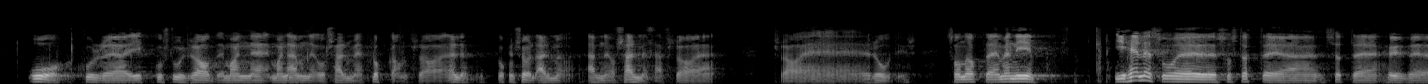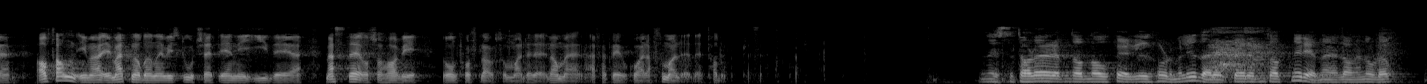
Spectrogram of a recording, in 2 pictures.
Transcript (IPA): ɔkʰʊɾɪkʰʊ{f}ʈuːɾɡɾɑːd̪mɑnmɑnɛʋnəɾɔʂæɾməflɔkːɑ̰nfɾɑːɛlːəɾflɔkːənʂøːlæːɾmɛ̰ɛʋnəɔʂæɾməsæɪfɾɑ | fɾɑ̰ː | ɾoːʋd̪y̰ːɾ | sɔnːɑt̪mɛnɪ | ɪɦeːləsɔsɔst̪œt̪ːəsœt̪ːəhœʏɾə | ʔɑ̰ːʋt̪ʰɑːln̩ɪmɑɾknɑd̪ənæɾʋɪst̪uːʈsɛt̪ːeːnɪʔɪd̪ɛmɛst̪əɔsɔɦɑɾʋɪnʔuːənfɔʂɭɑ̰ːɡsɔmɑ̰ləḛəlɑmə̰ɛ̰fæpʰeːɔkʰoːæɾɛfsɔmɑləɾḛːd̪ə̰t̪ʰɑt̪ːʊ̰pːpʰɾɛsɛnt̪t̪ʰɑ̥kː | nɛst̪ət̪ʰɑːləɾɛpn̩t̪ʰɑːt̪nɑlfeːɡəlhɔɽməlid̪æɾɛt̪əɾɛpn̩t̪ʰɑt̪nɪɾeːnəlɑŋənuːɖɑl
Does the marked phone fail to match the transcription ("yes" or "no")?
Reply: yes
